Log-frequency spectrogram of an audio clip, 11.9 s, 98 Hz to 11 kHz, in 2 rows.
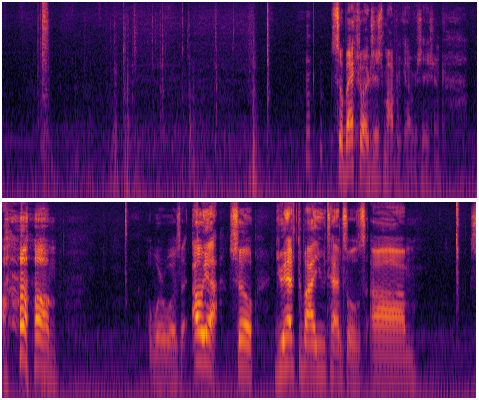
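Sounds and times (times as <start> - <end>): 
car engine rumble edging forward at a drive-thru: 0.0 - 11.8
speech: 4.2 - 6.8, 7.8 - 11.2
laughter: 5.9 - 6.7.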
